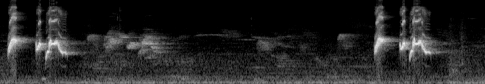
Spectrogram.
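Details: Caged red-whiskered bulbuls give a training song of the rik, beul, lak wai, mae bot and nap dok styles. Two bursts of quick bright whistled notes, separated by faint scattered warbling.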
